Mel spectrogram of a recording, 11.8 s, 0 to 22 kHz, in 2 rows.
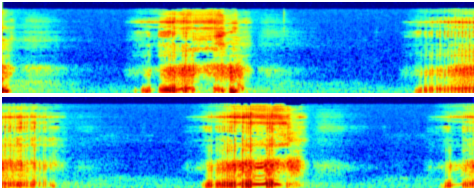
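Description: Three loud rattling snores on the in-breath, about 4 to 5 seconds apart, with quiet gaps between; steady snoring in sleep.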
